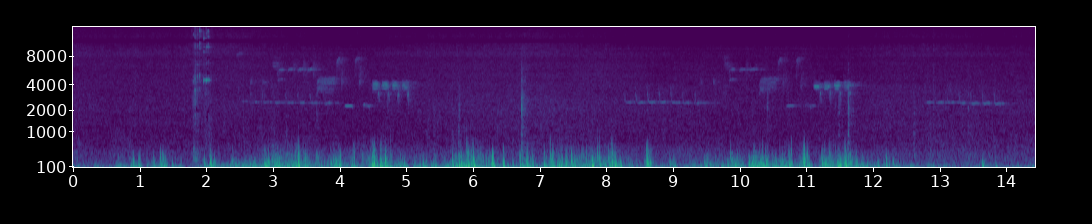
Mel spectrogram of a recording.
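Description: Wind buffeting the microphone in uneven gusts, with birds chirping and giving short trills in the trees several times.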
